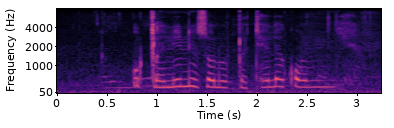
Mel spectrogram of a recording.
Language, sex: Xhosa, female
